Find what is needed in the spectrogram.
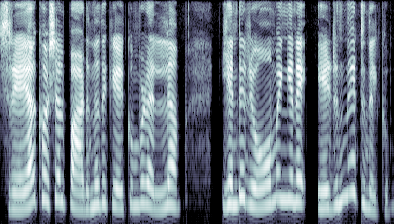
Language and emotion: Malayalam, happy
